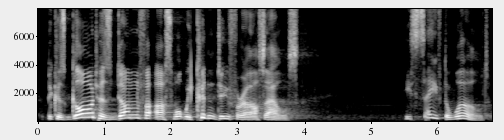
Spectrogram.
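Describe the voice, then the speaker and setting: A man preaching a sermon in a conversational, animated way, with self-deprecating humor. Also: sits high. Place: church. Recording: church hall reverb.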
